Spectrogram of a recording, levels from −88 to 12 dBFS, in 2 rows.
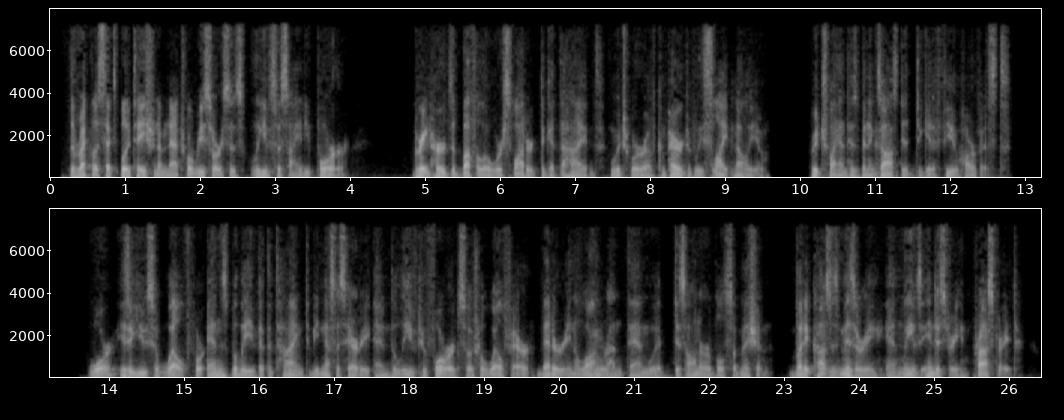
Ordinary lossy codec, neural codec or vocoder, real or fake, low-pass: MP3, 48 kbps; codec, 16 kHz, 1.1 kbps, Voila-Tokenizer; fake; 7.2 kHz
